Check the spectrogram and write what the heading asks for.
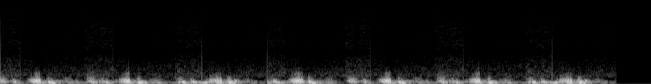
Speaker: the following example displays a typical friction rub recorded at the left sternal border of a male with pericarditis both the systolic and diastolic components of the rub are heard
